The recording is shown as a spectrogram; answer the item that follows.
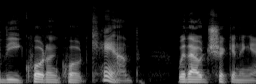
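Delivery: ordinary delivery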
